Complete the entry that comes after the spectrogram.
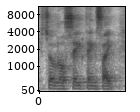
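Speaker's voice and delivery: ordinary talk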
